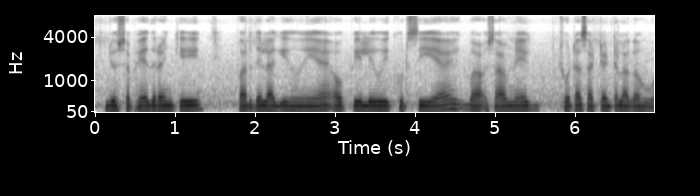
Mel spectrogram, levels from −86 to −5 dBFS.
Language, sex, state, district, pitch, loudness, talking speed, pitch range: Hindi, male, Jharkhand, Jamtara, 120 Hz, -21 LUFS, 180 wpm, 115-120 Hz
